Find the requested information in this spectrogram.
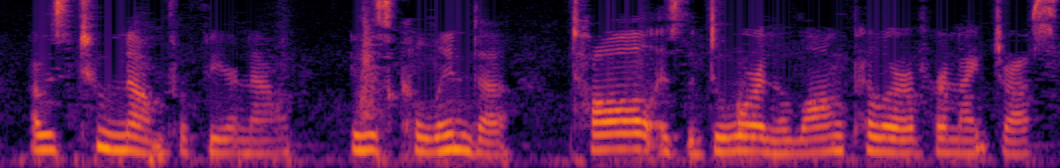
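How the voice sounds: Delivered in a natural reading voice, the speech keeps a fairly even intonation.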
